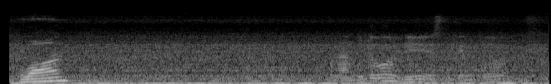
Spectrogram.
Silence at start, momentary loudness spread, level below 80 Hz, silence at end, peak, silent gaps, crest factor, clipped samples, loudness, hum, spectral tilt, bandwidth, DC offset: 0.1 s; 11 LU; -32 dBFS; 0 s; -8 dBFS; none; 20 dB; under 0.1%; -29 LUFS; none; -6.5 dB/octave; 12.5 kHz; under 0.1%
